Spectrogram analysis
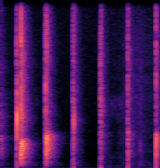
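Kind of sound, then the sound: crowd, people clapping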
